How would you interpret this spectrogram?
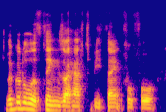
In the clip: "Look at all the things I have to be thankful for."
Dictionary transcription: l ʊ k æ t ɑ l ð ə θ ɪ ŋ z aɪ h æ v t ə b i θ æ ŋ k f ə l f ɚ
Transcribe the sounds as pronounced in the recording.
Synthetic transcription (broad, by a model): l ʊ k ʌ t ɑ l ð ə θ ɪ ŋ z aɪ h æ f t ə b i θ æ ŋ k f ə l f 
